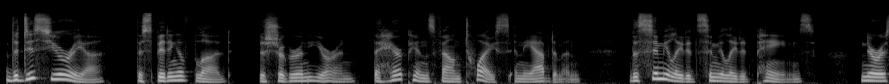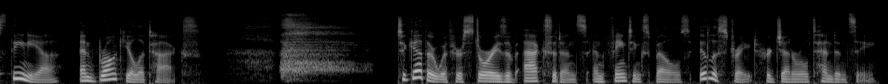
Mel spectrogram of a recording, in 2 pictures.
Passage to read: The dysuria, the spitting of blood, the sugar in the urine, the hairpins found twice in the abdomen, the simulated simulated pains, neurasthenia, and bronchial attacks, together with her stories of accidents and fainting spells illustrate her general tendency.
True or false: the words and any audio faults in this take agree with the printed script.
false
